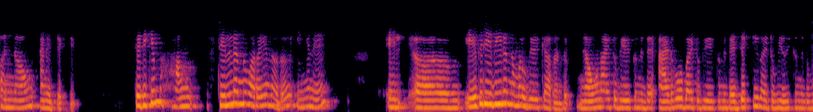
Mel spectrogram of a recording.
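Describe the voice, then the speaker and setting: Woman tutor going thru exam questions, reads slow then explains fast, sounds like over a phone. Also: a little high, phone-quality sound. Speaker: exam coaching teacher. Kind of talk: explaining exam questions, mixing Malayalam and English.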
